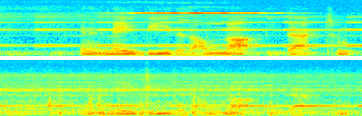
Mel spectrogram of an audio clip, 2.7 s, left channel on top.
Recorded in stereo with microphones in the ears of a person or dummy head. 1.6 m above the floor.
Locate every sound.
0.6 s a man speaking: 60° left (ahead or behind), 1.1 m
